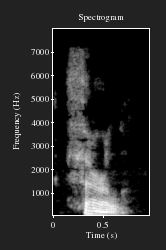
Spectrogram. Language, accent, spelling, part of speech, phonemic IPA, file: English, Southern England, thurl, noun / verb, /θɜːl/, LL-Q1860 (eng)-thurl.wav
- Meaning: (noun) 1. Alternative form of thirl 2. Either of the rear hip joints where the hip connects to the upper leg in certain animals, particularly cattle; often used as a reference point for measurement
